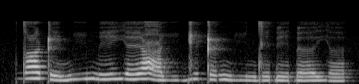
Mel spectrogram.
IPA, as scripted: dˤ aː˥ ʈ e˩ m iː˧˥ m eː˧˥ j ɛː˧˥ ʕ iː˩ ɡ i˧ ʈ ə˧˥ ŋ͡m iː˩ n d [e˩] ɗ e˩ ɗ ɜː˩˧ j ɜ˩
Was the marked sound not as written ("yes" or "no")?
no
